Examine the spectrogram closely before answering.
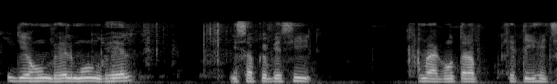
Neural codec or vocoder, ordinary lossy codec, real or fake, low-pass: none; Opus, 16 kbps; real; 7.2 kHz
